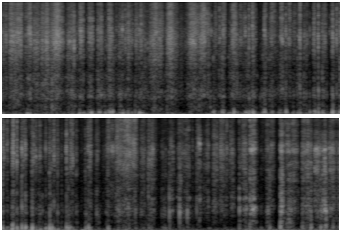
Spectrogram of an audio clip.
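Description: Fingertips scratch and rub the egg cups and end wall of an empty molded paper pulp egg carton. The result is a dense run of quick, dry scratching and rasping strokes with soft, low thumps under them, plus a faint bright hiss. Each stroke dies away almost at once.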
